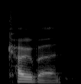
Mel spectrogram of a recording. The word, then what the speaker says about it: Cockburn: If anyone who doesn't live in Perth, they wouldn't know anything about this, but there's a place called Cockburn, and it is the only known instance in the English language where a CK at the end of a word is pronounced as ugh, and it becomes Coburn.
